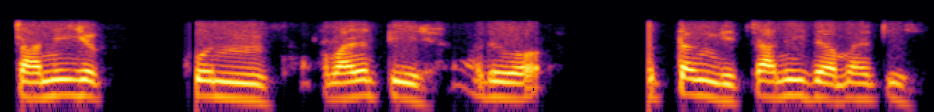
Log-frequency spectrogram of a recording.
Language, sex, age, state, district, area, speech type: Manipuri, male, 45-60, Manipur, Kangpokpi, urban, conversation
